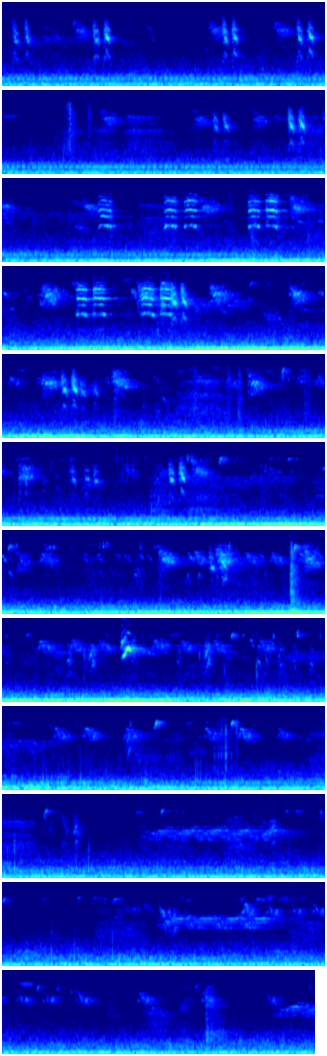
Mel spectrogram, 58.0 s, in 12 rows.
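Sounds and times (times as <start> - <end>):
small birds chirping and singing: 0.0 - 58.0
low rumble: 14.0 - 46.3.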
